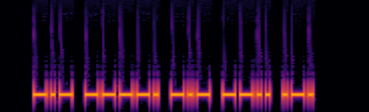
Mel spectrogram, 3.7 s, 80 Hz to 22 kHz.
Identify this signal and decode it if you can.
Morse code, heard as a keyed tone, about 28 wpm, 700 Hz. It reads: K9KZR
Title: USA Call Signs - 5 Characters - Repeated 2x - 28wpm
